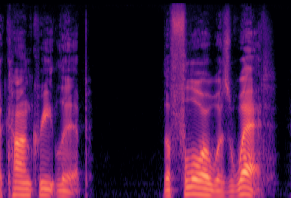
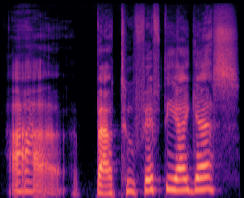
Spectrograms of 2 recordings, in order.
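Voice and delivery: high, hesitant nervous man; 11 semitones higher than usual. Acted. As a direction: mumble it out uneasily. Cecil answers nervously.

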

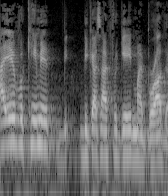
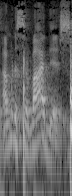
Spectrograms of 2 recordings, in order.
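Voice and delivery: laughing; 3 semitones higher than usual. Retold or imitated. Joking about train plan.

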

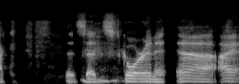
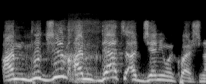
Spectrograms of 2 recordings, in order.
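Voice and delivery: higher, louder self-defence; indignant protest; 6 semitones higher, 4 dB louder than usual. Real, not acted. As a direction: insist you really meant it, voice jumping up. Protests after being cursed at for question.

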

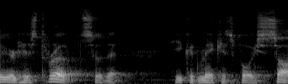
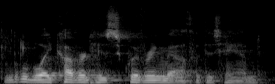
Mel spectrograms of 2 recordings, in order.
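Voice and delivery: measured literary read-aloud; unhurried storyteller voice; story narration; 2 semitones higher, 4 dB louder than usual. Acted.

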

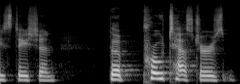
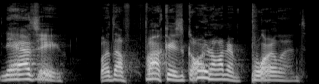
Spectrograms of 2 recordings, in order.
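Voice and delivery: Jake impression. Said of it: "he's, like, growly but sexy".

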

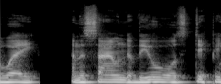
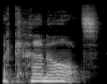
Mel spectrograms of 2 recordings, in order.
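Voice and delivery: high, pained refusal; anguished castaway; 8 semitones higher, slower than usual. A narrator's reading. Castaway refusing to come alongside, anguished. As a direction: refuse with helpless regret.

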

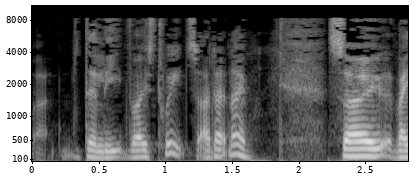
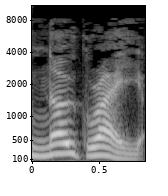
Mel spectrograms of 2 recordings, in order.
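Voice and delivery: "no grey" higher and louder, both words stressed; two equal stresses; 5 semitones higher, 5 dB louder than usual. Shown as a demonstration. Teacher showing a spondee, both words of "no grey" stressed. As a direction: give "no" and "grey" a full beat each. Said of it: "that's two stressed syllables".

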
